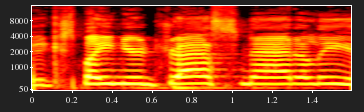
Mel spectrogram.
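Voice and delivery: put-on high-pitched girly interviewer voice; hammed-up female red-carpet host; mock red-carpet interviewer. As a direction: call it out like a gushy E reporter. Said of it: "It's always a fucking girl".

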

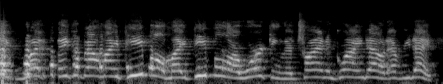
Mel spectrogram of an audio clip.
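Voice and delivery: excited. Real, not acted. Excited pitch.

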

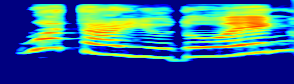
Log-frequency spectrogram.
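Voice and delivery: slow, loud, high demand; confronting chaperone. Acted. Chaperone catching the narrator with the headmistress, loud demand. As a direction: bellow the question slowly.

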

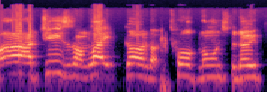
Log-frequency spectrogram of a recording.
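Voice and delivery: panicked waking. Retold or imitated. Retold panicked oversleeping.

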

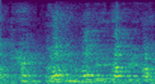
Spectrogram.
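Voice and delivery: said through loud laughter; laughing hard while talking. Real, not acted. Laughing at friend's crude joke.

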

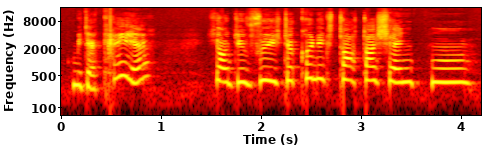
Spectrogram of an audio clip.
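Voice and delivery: high, eager bumpkin voice; excited simpleton. A narrator's reading. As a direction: show off your find, high and proud. Tölpelhans answers brightly.

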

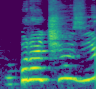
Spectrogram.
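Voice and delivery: high, hammy romantic plea; dramatic declaration. Retold or imitated. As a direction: play it like a movie heroine. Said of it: "And I was like".

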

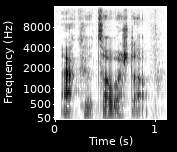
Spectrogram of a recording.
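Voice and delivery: whispered murmur under breath. A narrator's reading. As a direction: murmur the spell. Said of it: "und murmelte".

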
